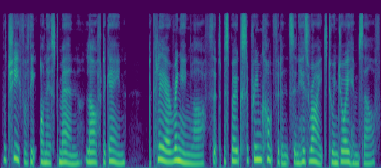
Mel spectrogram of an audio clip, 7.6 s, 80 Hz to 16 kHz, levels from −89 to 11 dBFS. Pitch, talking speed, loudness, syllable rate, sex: 215 Hz, 175 wpm, -18 LUFS, 5.0 syllables/s, female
